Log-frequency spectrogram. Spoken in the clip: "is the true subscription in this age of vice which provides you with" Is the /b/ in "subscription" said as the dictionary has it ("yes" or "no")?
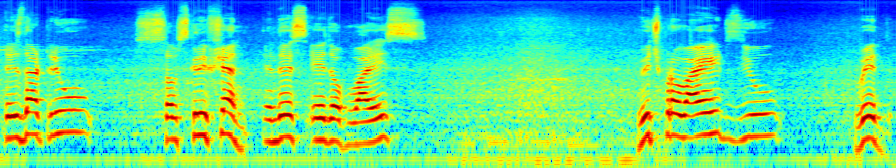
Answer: yes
